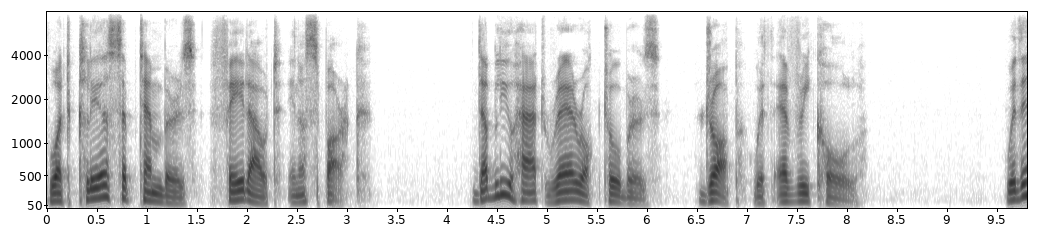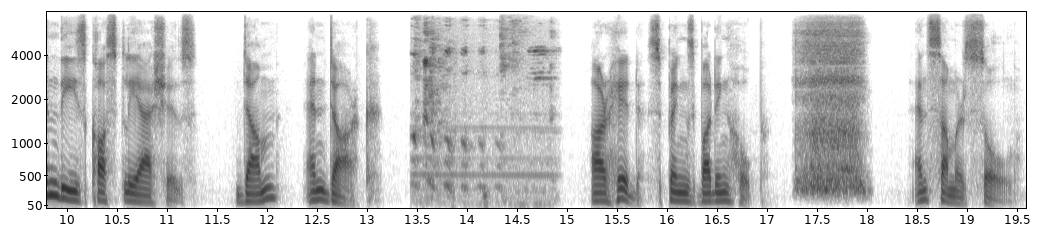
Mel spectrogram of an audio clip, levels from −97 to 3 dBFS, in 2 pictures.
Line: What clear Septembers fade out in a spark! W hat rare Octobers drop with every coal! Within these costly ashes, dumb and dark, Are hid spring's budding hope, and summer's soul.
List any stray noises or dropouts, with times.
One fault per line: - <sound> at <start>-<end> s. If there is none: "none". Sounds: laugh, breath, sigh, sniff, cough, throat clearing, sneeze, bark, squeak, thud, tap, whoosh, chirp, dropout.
- sigh at 13.4-15.0 s
- sniff at 17.2-18.1 s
